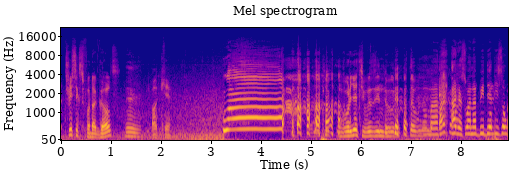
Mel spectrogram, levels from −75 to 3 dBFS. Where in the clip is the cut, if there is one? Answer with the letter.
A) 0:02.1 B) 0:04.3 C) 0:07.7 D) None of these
C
